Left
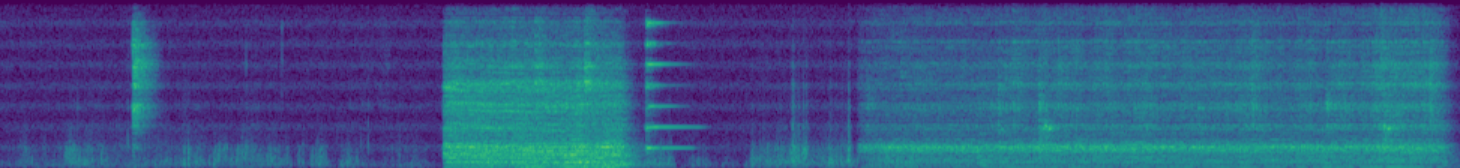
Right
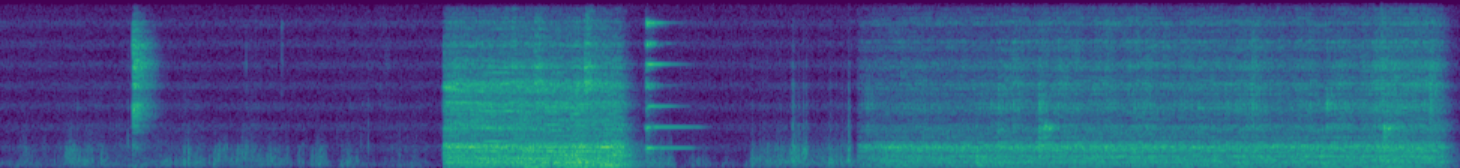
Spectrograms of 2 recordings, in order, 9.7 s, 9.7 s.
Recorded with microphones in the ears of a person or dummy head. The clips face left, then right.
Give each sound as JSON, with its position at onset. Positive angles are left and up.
{"t": 0.9, "sound": "a finger snap", "side_deg": -55, "distance_m": 1.3}
{"t": 3.0, "sound": "a sliding door", "side_deg": -70, "distance_m": 1.8}
{"t": 4.3, "sound": "a guitar", "side_deg": -35, "distance_m": 2.0}
{"t": 5.7, "sound": "a zipper", "side_deg": -45, "distance_m": 1.5}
